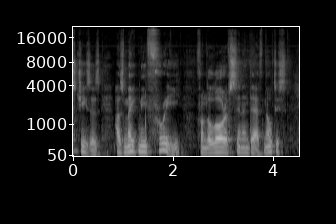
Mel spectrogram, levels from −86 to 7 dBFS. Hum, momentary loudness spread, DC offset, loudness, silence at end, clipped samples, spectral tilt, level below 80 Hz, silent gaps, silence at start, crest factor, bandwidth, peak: none; 14 LU; under 0.1%; -33 LUFS; 0 s; under 0.1%; -4 dB/octave; -64 dBFS; none; 0 s; 20 dB; over 20 kHz; -14 dBFS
